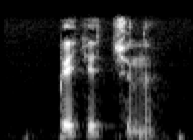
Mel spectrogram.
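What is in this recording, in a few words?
"петитчыны", Komi, male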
